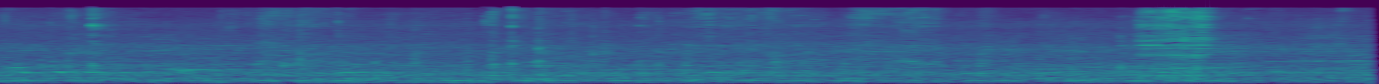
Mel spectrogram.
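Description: Metal ladle stirring milky payasam in a metal pot on a gas stove while the sugar dissolves: soft scraping and sloshing over a low steady hum, with a light knock at the start and a short scrape about six seconds in.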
